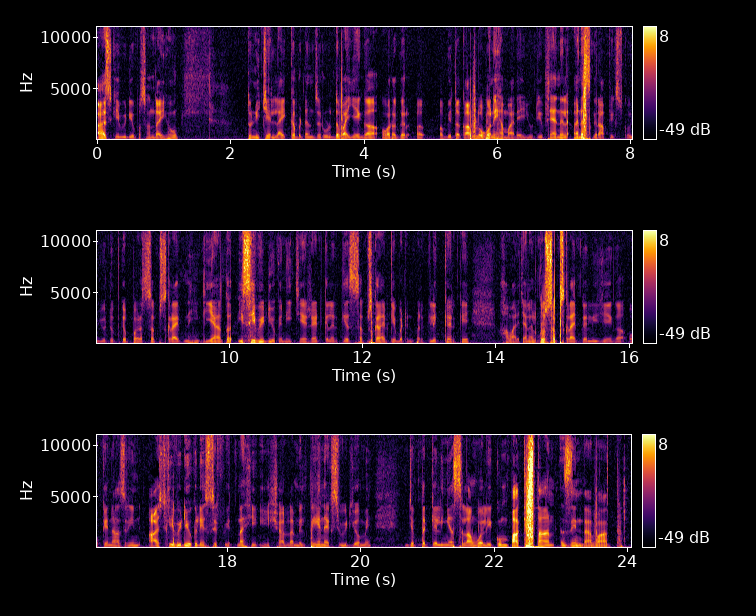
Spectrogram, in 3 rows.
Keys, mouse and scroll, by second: 22.8 Escape.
